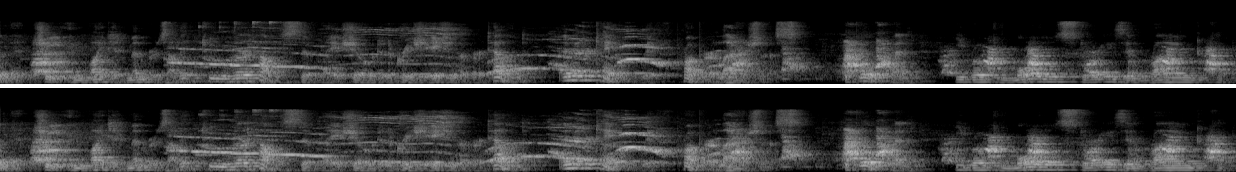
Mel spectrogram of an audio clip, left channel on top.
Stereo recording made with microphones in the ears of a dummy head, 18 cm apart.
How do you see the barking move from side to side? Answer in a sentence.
You can hear the barking go from the right side to the left.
